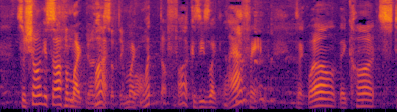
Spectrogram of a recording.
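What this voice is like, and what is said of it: Usual voice. Nothing is said of it.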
